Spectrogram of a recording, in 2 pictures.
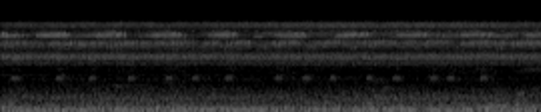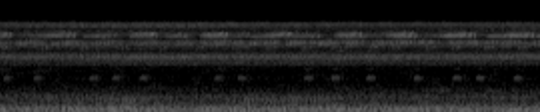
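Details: A frog in the rainy season gives short, evenly spaced calls over a steady high insect chorus and low rumble.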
